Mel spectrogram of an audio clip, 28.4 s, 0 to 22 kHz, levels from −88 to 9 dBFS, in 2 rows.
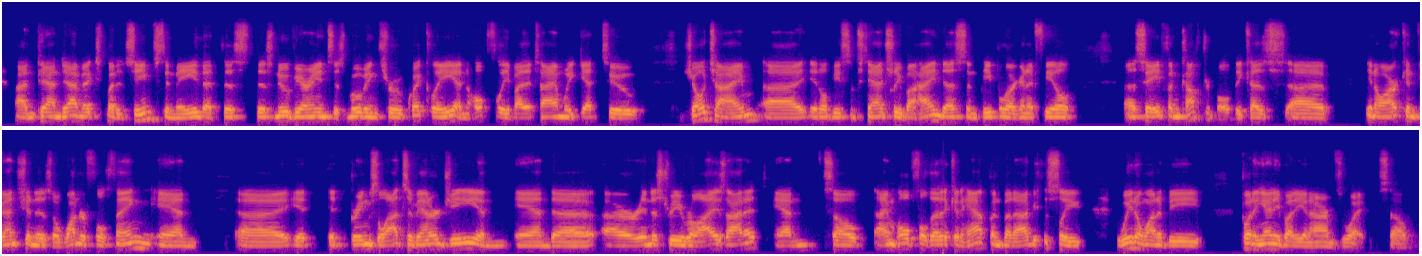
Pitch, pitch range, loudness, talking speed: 105 Hz, 100-115 Hz, -19 LUFS, 185 wpm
